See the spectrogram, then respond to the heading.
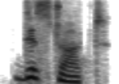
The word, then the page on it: destruct: Indian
